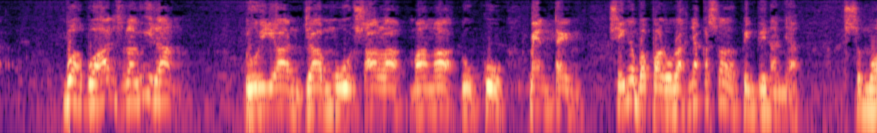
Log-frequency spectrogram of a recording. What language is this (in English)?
Indonesian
